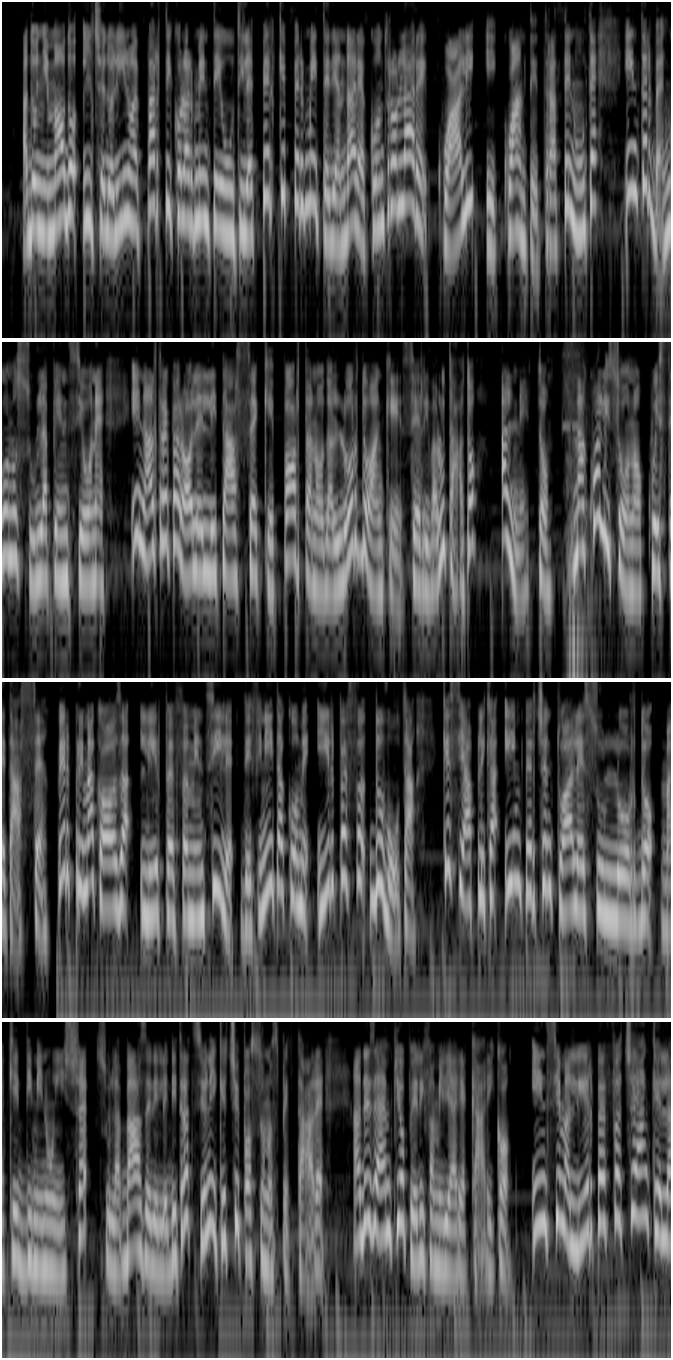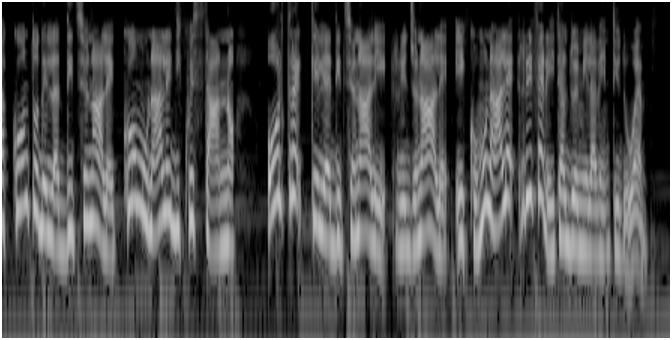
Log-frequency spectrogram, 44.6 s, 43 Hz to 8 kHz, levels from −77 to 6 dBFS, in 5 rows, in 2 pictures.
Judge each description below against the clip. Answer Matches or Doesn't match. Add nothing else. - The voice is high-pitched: Matches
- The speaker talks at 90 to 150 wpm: Matches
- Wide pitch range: Matches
